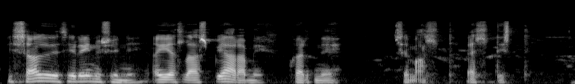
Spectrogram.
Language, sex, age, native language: Icelandic, male, 30-39, Icelandic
